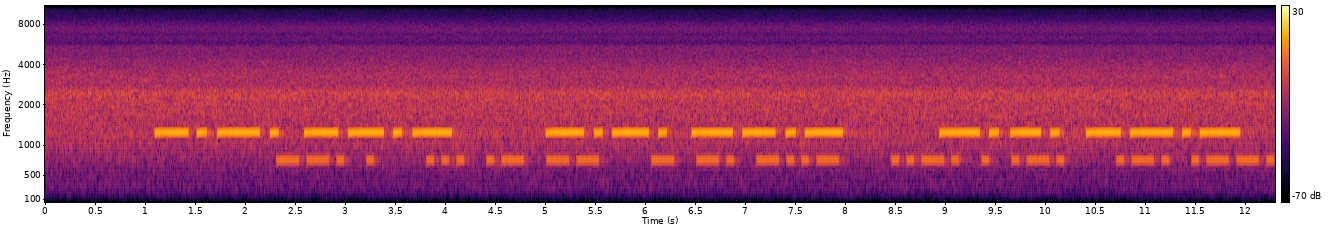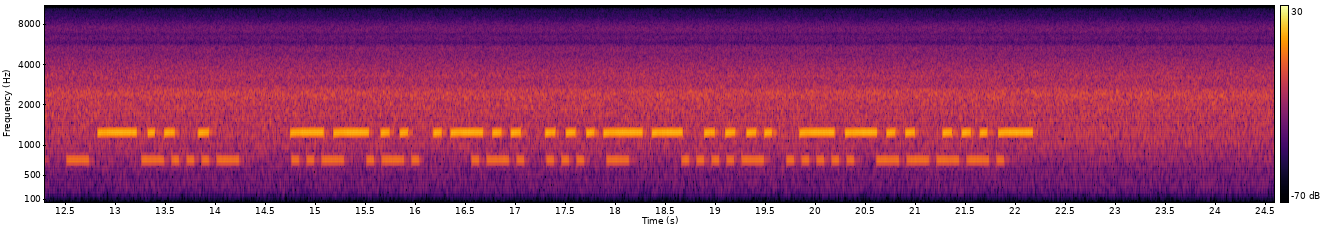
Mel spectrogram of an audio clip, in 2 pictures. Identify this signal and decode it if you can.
Morse code, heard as two keyed tones, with radio static. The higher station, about 13 wpm, 1250 Hz: CQ CQ CQ DE ZL3HZV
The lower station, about 16 wpm, 760 Hz: GE SAM TNX FER RPT <BT> UR RST 459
